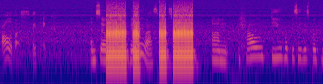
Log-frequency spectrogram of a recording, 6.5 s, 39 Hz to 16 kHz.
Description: Morse code (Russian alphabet), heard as a buzzer, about 9 wpm, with speech in English. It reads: НА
